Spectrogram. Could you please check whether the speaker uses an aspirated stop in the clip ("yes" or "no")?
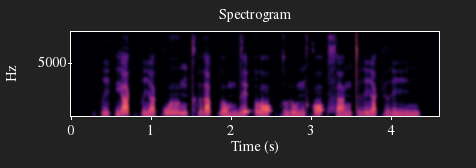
yes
